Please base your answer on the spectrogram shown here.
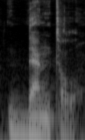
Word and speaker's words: dental: Dental. Dental. O sea, no digo dental ni dental. No, no se pronuncia la O ni la A. Simplemente la T y la L.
